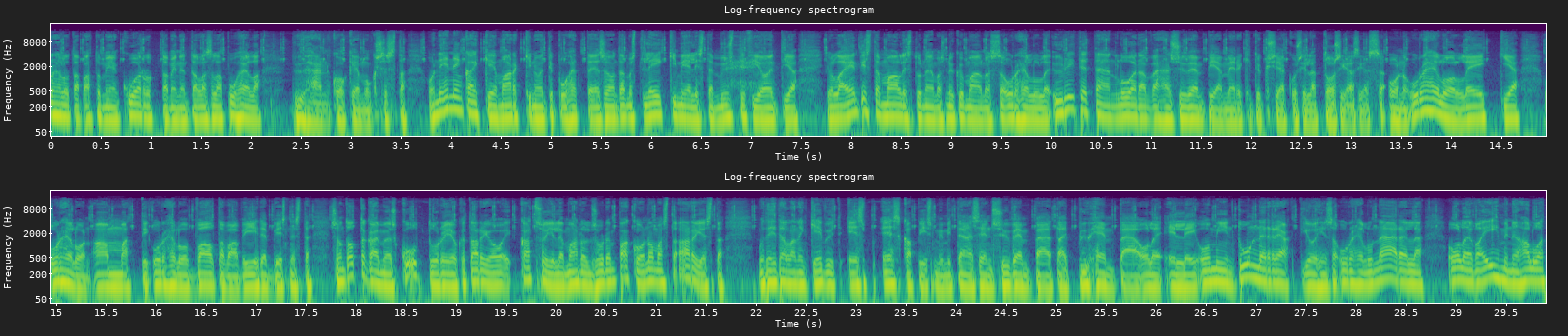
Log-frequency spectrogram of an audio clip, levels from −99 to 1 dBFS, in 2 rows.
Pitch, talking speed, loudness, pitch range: 105 Hz, 145 wpm, -17 LUFS, 95-115 Hz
